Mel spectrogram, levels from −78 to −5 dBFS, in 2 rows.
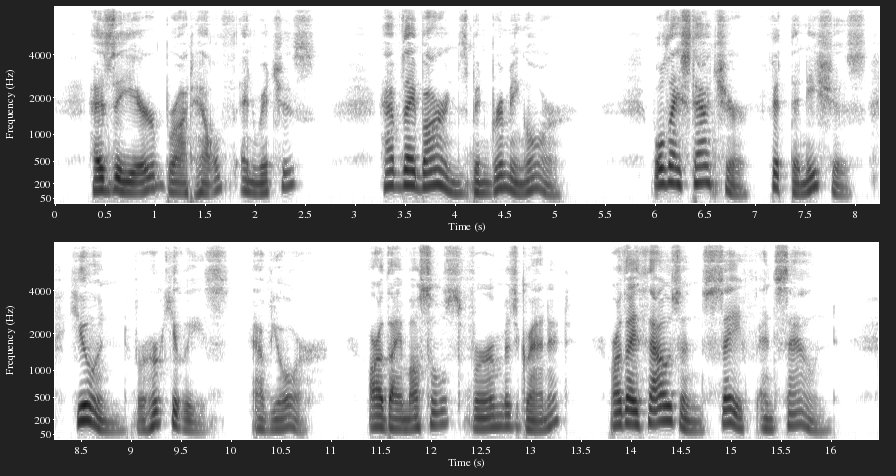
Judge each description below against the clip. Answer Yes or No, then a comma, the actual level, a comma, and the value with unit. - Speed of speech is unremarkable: No, slow, 130 wpm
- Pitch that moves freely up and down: Yes, wide, 7.3 semitones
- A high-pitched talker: No, low, 125 Hz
